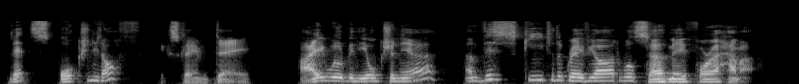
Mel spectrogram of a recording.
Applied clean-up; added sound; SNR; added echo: none; none; none; none.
